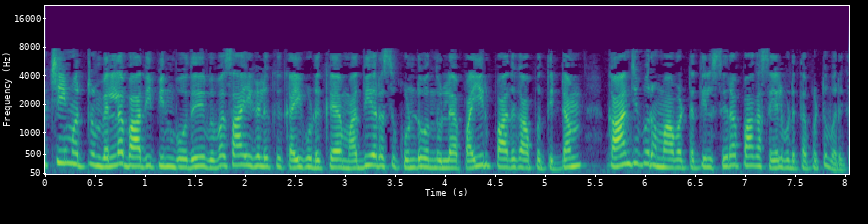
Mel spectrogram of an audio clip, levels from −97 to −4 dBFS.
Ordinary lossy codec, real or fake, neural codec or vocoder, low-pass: none; real; none; none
